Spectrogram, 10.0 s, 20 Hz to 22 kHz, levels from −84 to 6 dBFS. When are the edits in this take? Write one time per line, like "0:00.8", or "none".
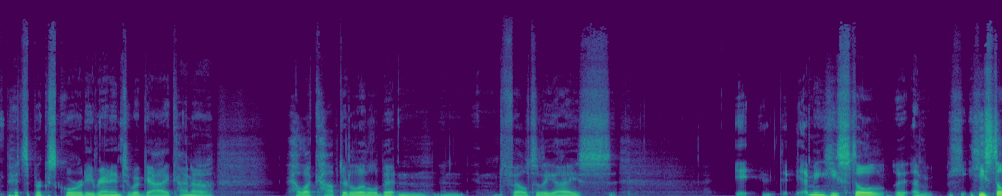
0:08.0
